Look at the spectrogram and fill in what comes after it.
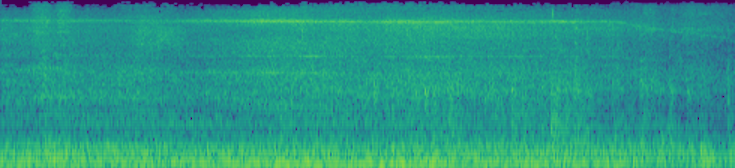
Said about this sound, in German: Ganz schön Verkehr her.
